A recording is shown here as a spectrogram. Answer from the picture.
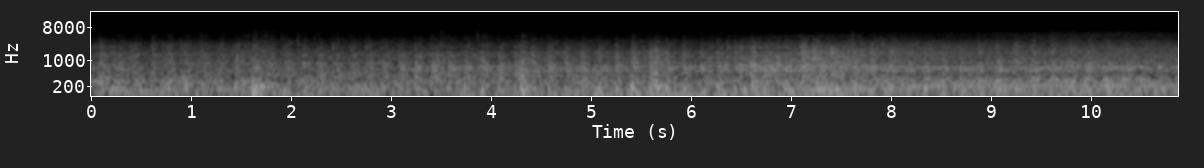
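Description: Several heavy crawler excavators working in a rock pit: diesel engines and hydraulics running in a steady mechanical din, with scattered knocks of buckets and rock. The din grows a little louder past the middle, with a higher hum coming up for a couple of seconds.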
